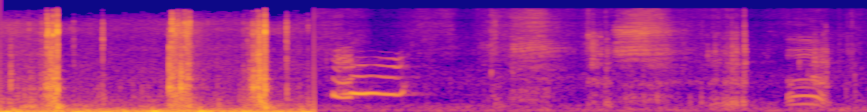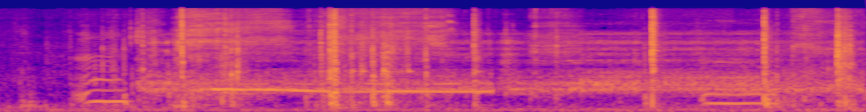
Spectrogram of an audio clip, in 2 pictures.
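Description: Clicks and clatter of a plastic toy garbage truck and its mini bins being handled, over a low rumble that cuts off abruptly about a second and a half in. After that come quieter clicks, a few short pitched sounds and a steady tone held for over a second near the middle.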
